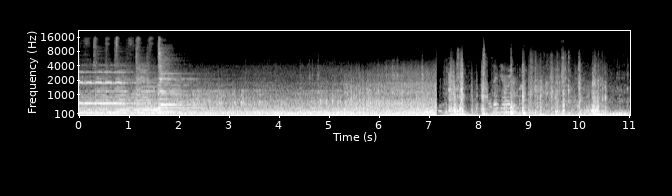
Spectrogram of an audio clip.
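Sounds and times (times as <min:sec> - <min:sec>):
music track: 0:00.0 - 0:03.6.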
